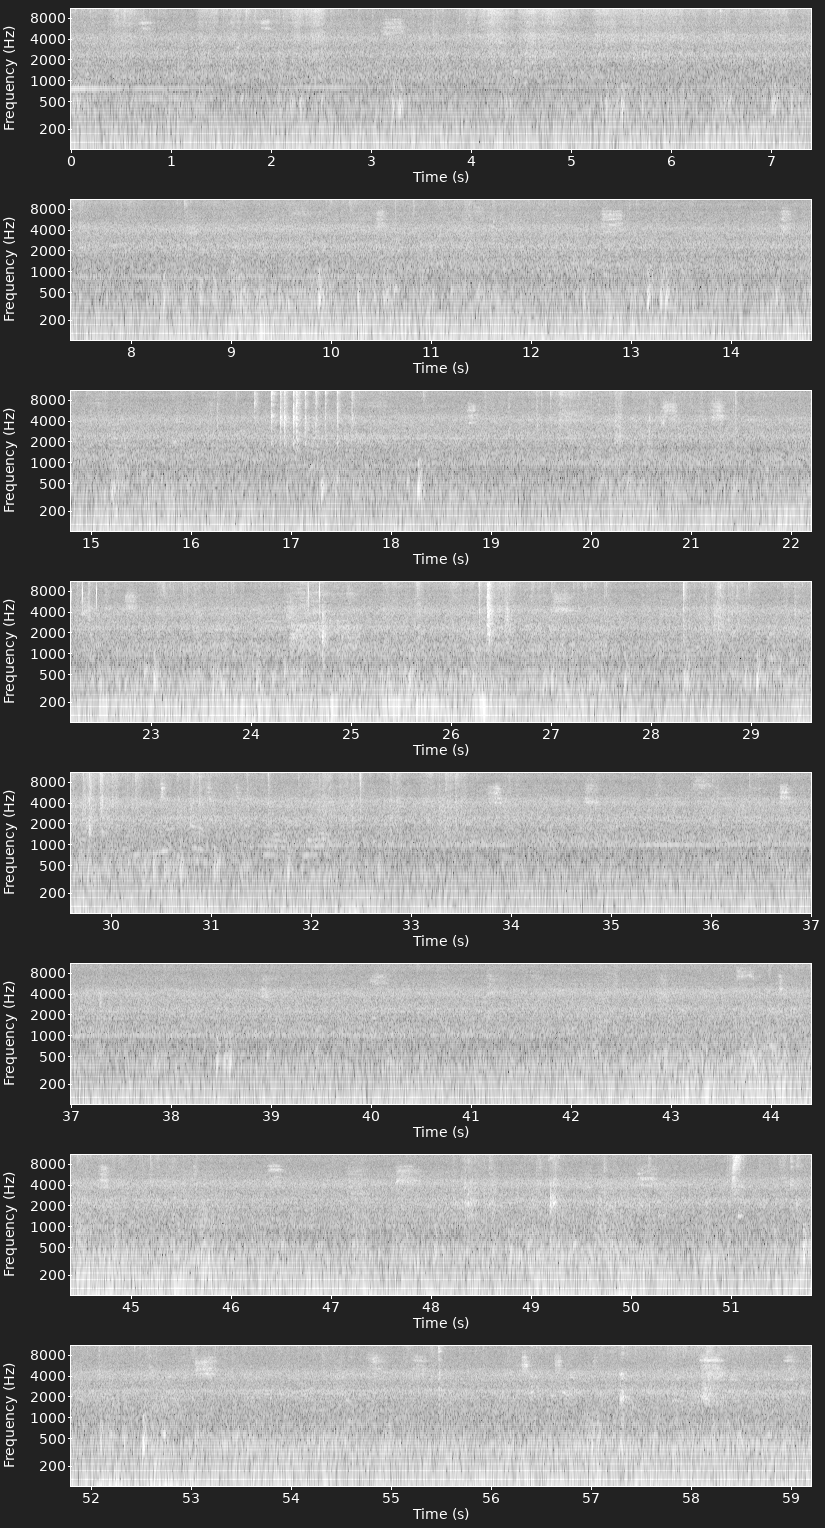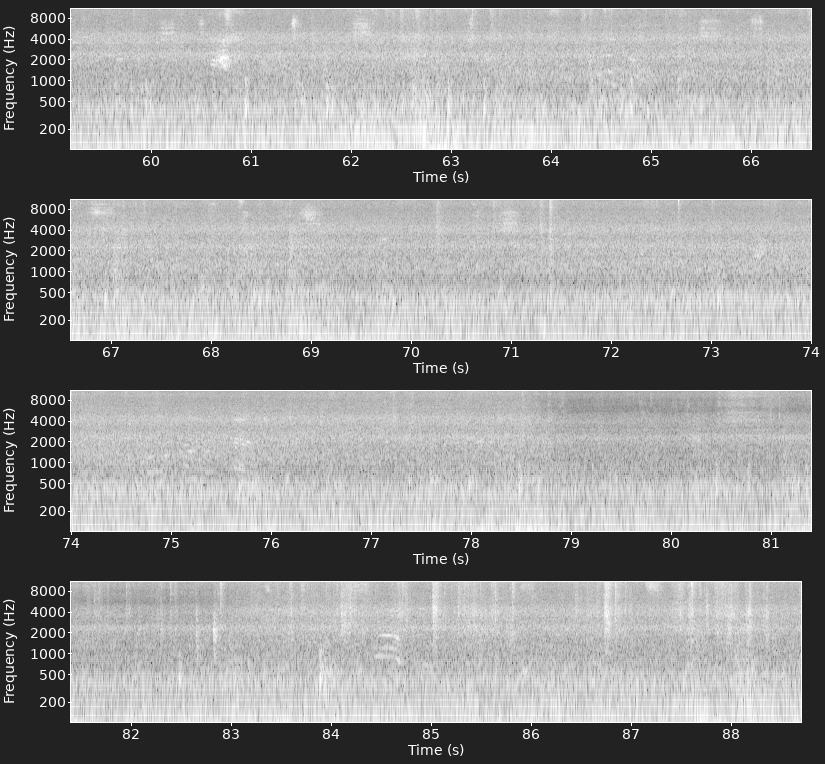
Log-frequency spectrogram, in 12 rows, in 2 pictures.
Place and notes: Xinyi District, Taipei - Tze-Chiang Train
Train broadcast messages, from Taipei Station to Songshan Station, Zoom H4n+ Soundman OKM II
Taipei City, Taiwan, 7 November 2013, ~08:00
